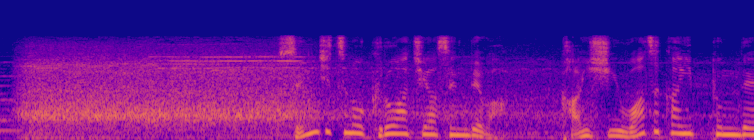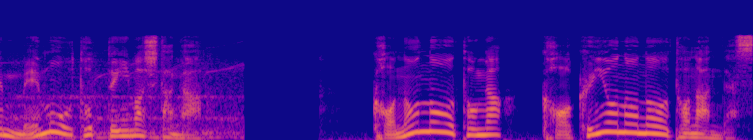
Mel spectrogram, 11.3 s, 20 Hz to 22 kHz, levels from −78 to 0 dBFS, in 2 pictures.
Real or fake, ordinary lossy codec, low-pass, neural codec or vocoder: real; none; none; none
